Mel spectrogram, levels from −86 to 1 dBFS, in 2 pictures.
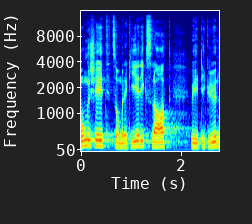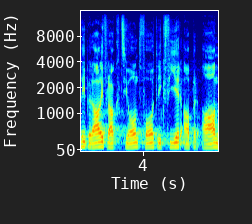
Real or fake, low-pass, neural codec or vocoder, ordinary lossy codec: real; 14.4 kHz; none; none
